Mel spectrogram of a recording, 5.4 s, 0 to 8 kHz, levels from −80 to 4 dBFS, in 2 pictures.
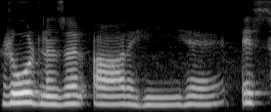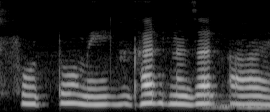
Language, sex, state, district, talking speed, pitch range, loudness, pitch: Hindi, female, Madhya Pradesh, Umaria, 120 wpm, 215-245 Hz, -22 LUFS, 225 Hz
